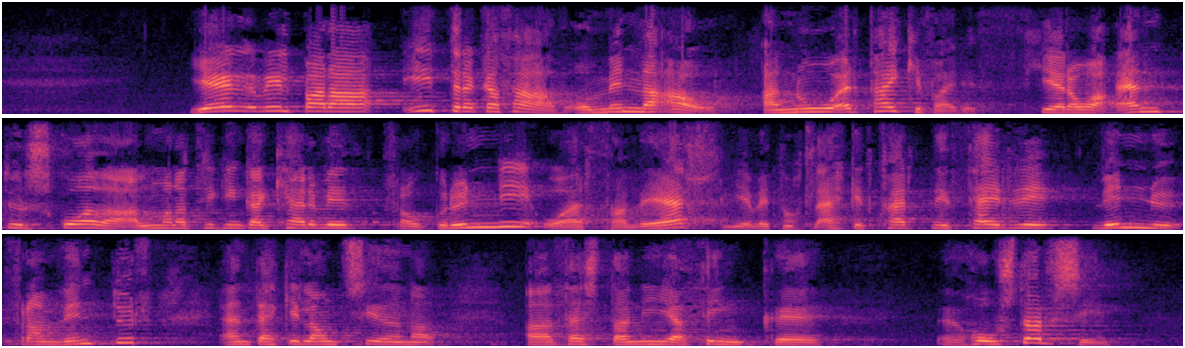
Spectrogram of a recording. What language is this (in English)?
Icelandic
